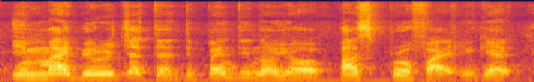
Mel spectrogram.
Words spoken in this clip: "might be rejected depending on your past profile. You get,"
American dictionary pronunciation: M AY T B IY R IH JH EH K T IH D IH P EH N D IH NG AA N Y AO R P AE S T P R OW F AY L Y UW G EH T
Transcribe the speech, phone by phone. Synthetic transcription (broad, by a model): M AY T B IY R IH JH EH K T IH D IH P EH N D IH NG AA N Y AO P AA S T P R OW F AY L Y UW G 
